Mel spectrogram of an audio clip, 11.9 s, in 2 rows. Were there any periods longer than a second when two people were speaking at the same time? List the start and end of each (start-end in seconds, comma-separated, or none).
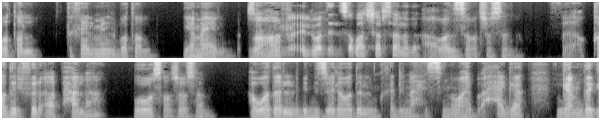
none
